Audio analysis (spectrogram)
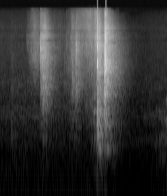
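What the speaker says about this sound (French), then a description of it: "Première étape, installer les coulisses de tiroir." Metal drawer slides being fitted to a wooden bedside table drawer, giving a few short sliding and clattering scrapes at close range, two stronger bursts separated by a brief pause, then quiet.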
